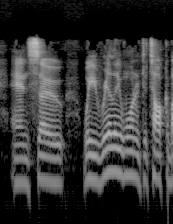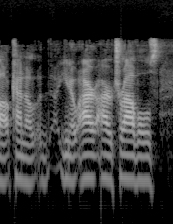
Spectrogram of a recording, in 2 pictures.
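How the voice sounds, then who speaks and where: A man's medium-pitched voice with a Southern US accent, flat and monotone, at a moderate pace. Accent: Southern US, noticeable. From US South, South Carolina. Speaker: retired military vlogger. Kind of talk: casual chat. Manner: halting.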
